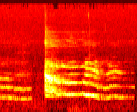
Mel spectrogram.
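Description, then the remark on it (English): A dog named Mac lets out drawn-out whining, howl-like vocalizations because he wants treats, two wavering tonal cries back to back, fairly loud with no one speaking. “This is a Judgies listener submitted sound, and this is my dog making some funny noises because he wants some treats.”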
